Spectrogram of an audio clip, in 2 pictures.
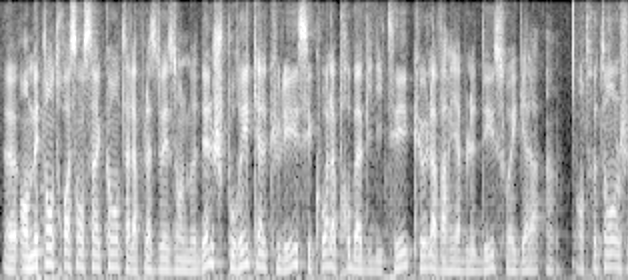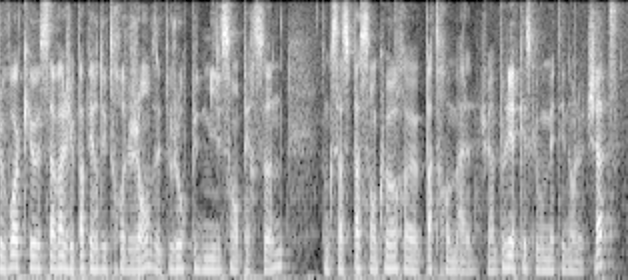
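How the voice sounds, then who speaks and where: A quick-talking man with a gravelly, darkish mid-range voice leads an informal live statistics tutorial, breaking things down step by step. In his thirties and carrying a Belgian French accent, he stays close to the mic in a small indoor home room, chatty and reassuring with a blunt, joking streak.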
